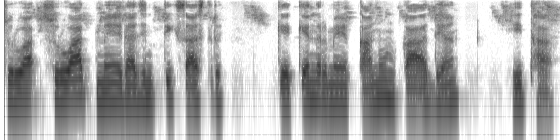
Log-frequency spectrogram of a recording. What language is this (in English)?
Hindi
